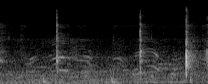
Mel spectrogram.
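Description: Several sharp knocks over faint voices, the loudest near the end: a softball bat striking the ball.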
